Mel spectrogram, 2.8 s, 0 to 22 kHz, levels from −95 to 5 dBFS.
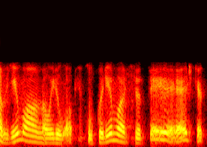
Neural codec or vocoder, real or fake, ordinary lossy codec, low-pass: autoencoder, 22.05 kHz, a latent of 192 numbers a frame, VITS, trained on one speaker; fake; Opus, 16 kbps; 3.6 kHz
